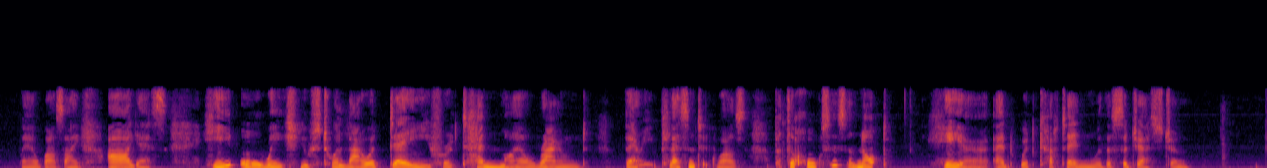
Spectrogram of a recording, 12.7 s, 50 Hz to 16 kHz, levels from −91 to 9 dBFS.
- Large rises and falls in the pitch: Yes, wide, 6.2 semitones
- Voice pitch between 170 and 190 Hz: Yes, medium, 185 Hz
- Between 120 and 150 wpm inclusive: No, average, 160 wpm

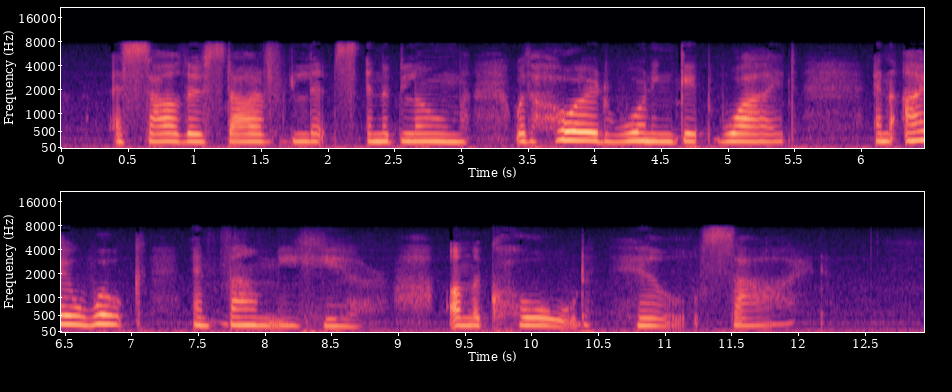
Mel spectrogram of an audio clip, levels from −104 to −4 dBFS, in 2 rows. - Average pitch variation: No, narrow, 1.2 semitones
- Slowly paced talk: Yes, slow, 115 wpm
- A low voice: No, high, 215 Hz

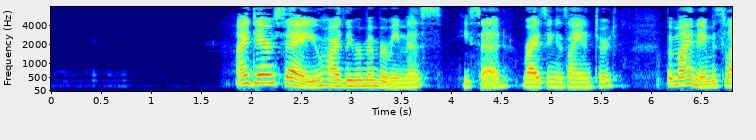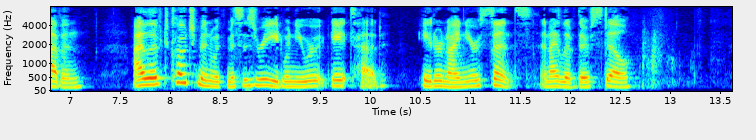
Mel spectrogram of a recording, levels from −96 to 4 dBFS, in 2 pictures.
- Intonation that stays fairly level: No, average, 4.3 semitones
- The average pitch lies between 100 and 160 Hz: No, high, 190 Hz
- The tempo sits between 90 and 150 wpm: No, average, 170 wpm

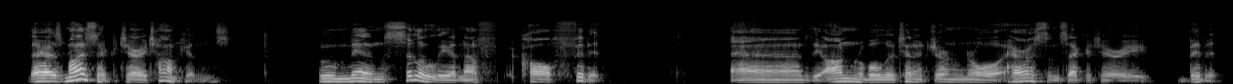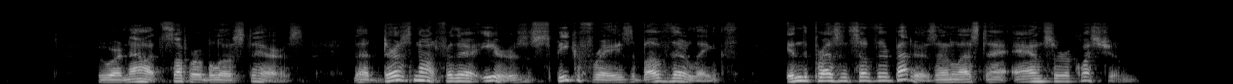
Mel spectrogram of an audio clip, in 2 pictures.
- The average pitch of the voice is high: No, low, 125 Hz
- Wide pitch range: Yes, wide, 5.9 semitones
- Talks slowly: Yes, slow, 120 wpm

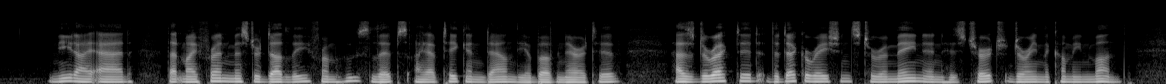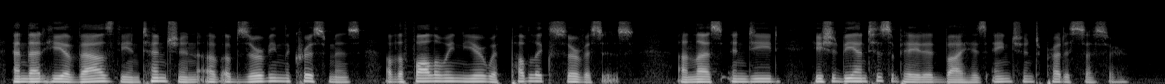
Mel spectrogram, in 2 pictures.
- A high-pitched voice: No, low, 125 Hz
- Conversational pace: Yes, average, 150 wpm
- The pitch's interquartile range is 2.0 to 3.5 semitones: Yes, average, 2.9 semitones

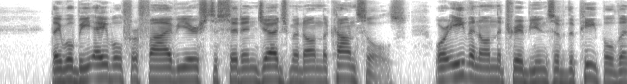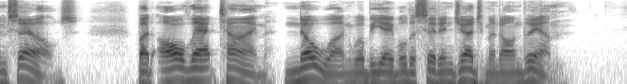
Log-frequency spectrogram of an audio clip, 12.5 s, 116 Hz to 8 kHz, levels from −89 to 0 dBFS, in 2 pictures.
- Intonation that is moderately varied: Yes, average, 4.3 semitones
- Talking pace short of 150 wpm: No, average, 180 wpm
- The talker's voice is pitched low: Yes, low, 120 Hz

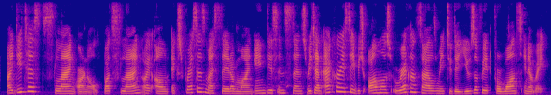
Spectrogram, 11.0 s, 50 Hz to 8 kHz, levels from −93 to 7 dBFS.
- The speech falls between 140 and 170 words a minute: No, average, 180 wpm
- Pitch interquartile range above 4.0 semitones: Yes, wide, 5.5 semitones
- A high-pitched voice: Yes, high, 220 Hz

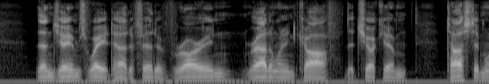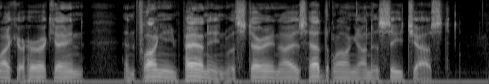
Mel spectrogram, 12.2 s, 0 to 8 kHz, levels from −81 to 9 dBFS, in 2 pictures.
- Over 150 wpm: No, average, 145 wpm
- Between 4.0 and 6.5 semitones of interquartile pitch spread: No, average, 2.9 semitones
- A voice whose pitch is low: Yes, very low, 85 Hz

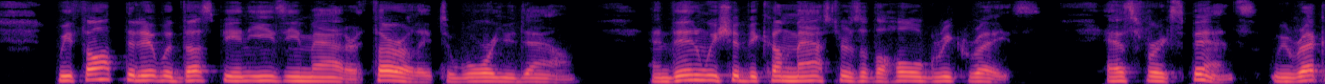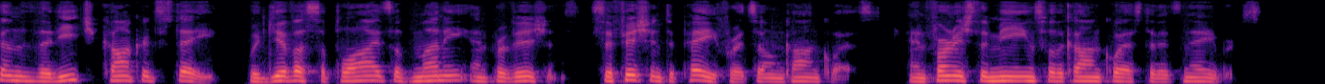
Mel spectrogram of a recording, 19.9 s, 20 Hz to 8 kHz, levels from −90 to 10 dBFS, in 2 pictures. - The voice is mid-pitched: Yes, medium, 145 Hz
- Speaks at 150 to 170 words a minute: No, average, 185 wpm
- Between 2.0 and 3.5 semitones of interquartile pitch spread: Yes, average, 3.0 semitones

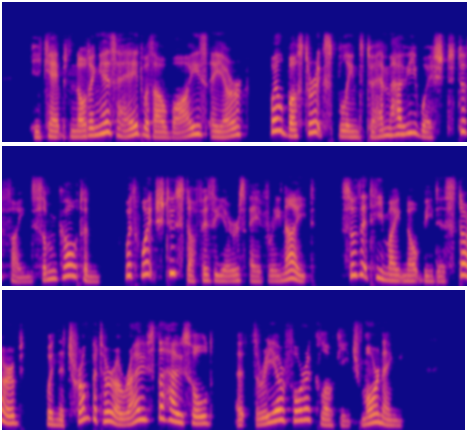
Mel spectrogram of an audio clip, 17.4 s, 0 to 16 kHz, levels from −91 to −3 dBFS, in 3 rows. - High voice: No, medium, 175 Hz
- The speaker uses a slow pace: No, average, 170 wpm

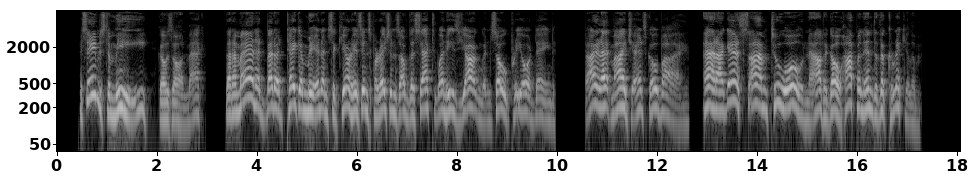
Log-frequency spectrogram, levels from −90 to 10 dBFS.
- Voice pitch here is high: No, medium, 180 Hz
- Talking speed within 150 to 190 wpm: Yes, average, 155 wpm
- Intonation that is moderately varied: No, wide, 5.8 semitones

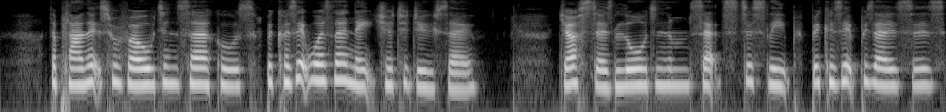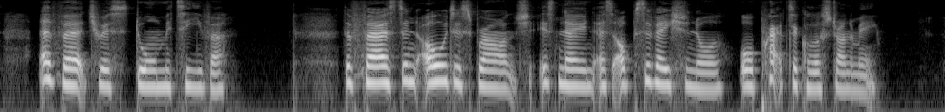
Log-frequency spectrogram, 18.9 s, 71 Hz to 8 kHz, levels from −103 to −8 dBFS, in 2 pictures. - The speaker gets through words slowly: Yes, slow, 115 wpm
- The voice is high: Yes, high, 225 Hz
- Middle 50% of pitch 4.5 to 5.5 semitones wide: No, narrow, 2.4 semitones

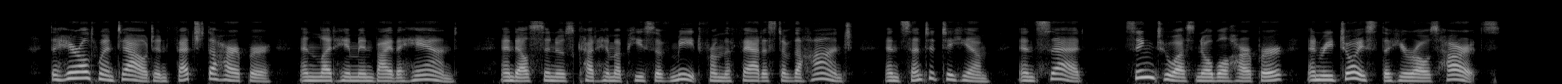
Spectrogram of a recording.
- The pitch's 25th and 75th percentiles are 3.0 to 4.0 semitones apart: No, average, 4.4 semitones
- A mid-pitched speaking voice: Yes, medium, 175 Hz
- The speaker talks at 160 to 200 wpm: Yes, average, 175 wpm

